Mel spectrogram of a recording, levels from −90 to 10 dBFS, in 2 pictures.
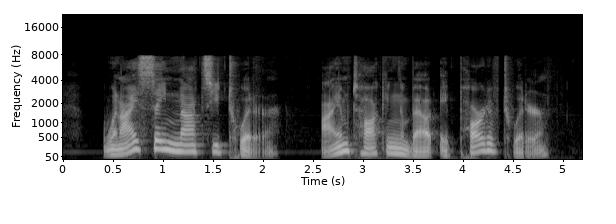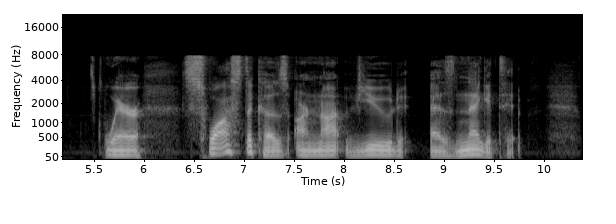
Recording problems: high frequencies cut off; noticeable; nothing above 8 kHz

